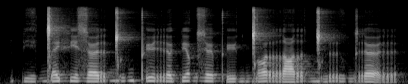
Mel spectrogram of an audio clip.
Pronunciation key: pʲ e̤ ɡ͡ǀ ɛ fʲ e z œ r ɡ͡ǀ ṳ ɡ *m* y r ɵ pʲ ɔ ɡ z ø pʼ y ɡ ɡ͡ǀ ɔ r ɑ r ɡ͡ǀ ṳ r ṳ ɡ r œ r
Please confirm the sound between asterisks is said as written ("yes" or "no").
no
